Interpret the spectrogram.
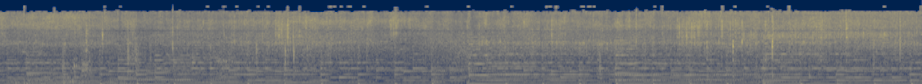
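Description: Mixed vegetables sizzling as they fry in an enamel pot on a camp stove, with a spoon stirring them, over background music with a steady beat.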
